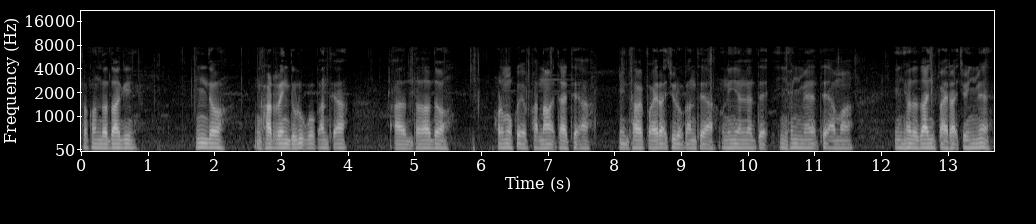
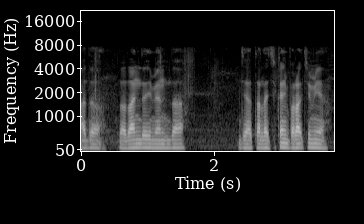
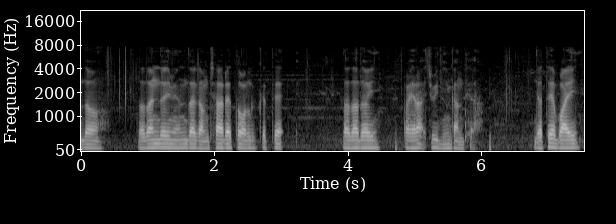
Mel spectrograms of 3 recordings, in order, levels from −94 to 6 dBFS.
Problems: constant background noise, background conversations at intervals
